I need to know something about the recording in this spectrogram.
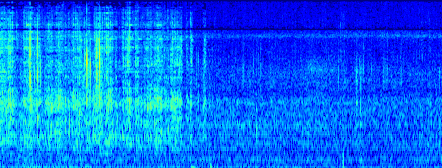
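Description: Bicycle rattling and clicking as it is ridden along, the noise dying down about two seconds in to a quiet hiss.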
